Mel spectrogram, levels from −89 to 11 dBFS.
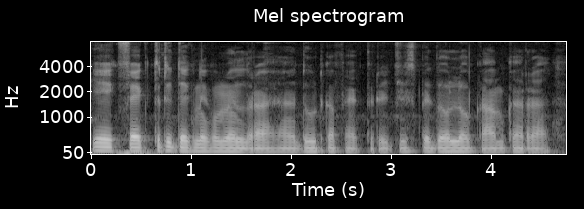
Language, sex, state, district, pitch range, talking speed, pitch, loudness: Hindi, male, Arunachal Pradesh, Lower Dibang Valley, 80-90 Hz, 225 wpm, 85 Hz, -20 LUFS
